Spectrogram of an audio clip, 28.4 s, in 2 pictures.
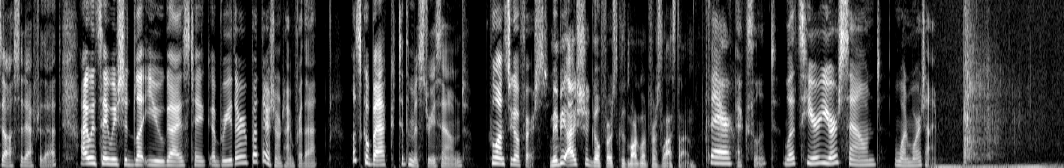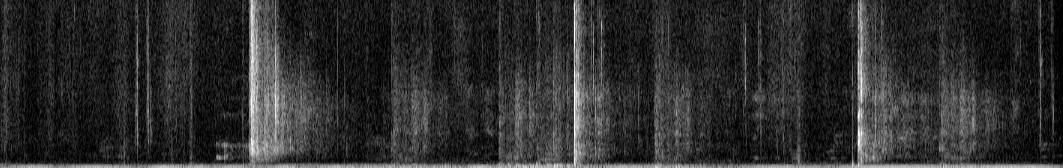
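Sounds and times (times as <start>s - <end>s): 
speech: 0.0s - 13.0s
steady low hum: 12.4s - 28.3s
baseball smacking into a glove as pitchers play catch indoors: 12.5s - 28.2s.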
